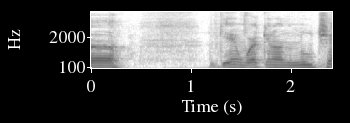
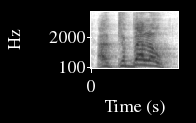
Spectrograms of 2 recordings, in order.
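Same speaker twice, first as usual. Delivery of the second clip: sudden loud, high-pitched outburst; explosive Godfather-style yell; carried-away movie shout; 8 semitones higher, 15 dB louder than usual. Acted. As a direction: bellow it like a dramatic film quote. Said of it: "Sorry, got carried away".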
